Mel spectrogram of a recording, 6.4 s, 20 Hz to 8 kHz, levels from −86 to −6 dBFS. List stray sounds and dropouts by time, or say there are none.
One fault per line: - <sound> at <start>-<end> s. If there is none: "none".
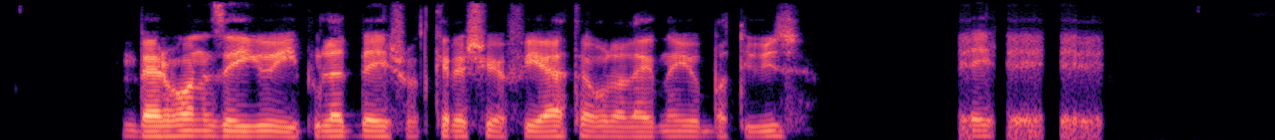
- laugh at 4.8-5.5 s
